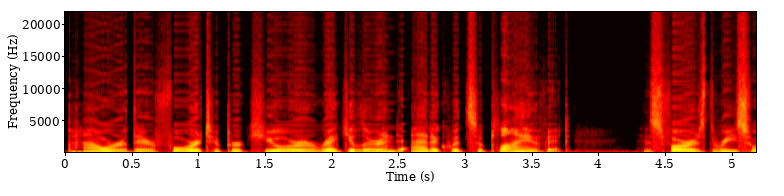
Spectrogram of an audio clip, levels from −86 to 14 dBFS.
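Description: Throughout the clip, the speech went through crude rate conversion: the sample rate was raised by nearest-sample repetition, with no interpolation or anti-imaging filter, in a ratio that fits a step from 44.1 kHz to 48 kHz. Every so often a sample is simply doubled, in a fixed cycle set by the two rates. That produces inharmonic fizz and grit, roughly 30 dB below the signal, riding on louder and brighter sounds.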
